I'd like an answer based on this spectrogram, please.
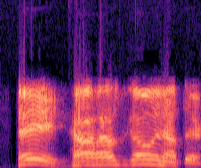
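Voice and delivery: cheery, happy, upbeat voice. Radio show guest greeting the hosts on the line, sounding happy. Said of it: "You sound happy".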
